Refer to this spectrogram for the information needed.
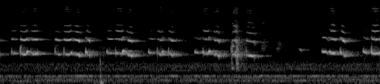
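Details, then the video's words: Male pet cockatiel indoors serenading a female while courting her: repeated warbling whistled phrases, each a short rising-and-falling note, given about twice a second, with one brief harsh chirp midway and a low background hum. "Chu courting Pika"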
